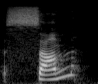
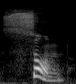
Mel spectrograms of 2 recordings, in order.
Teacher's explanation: for the word some I have an uh sound but Others May pronounce it as some with an o sound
